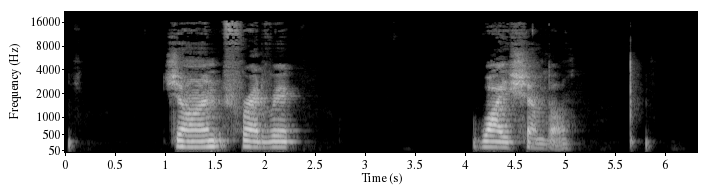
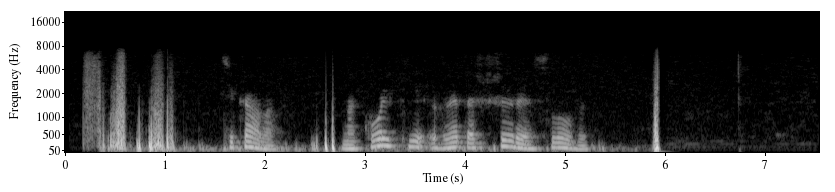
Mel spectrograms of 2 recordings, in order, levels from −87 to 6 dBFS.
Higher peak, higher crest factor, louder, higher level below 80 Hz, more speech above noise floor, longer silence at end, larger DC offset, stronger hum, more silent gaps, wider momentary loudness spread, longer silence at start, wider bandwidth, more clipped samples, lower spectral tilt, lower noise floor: about the same, -2 dBFS vs -2 dBFS; about the same, 20 dB vs 22 dB; first, -16 LUFS vs -23 LUFS; second, -66 dBFS vs -36 dBFS; first, 72 dB vs 42 dB; second, 0.65 s vs 1.6 s; neither; neither; neither; first, 19 LU vs 16 LU; second, 0.05 s vs 0.2 s; first, 16.5 kHz vs 6.8 kHz; neither; second, -4.5 dB/octave vs -9.5 dB/octave; first, -88 dBFS vs -65 dBFS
